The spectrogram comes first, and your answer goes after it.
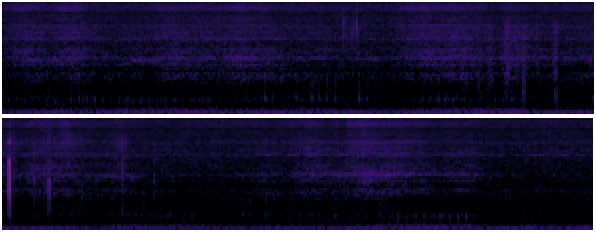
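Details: Domestic cat purring at close range, a steady low rumbling throb that pulses rapidly and continuously, with a faint click near the middle and a soft hiss of room noise above.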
